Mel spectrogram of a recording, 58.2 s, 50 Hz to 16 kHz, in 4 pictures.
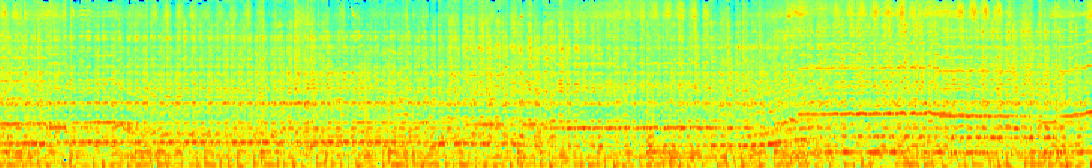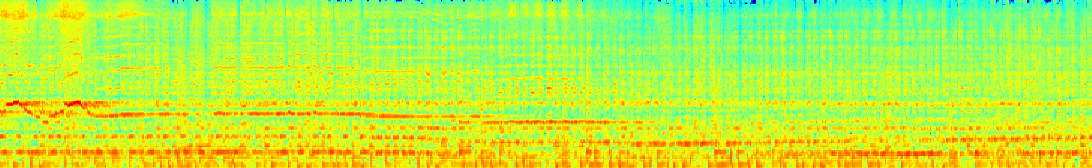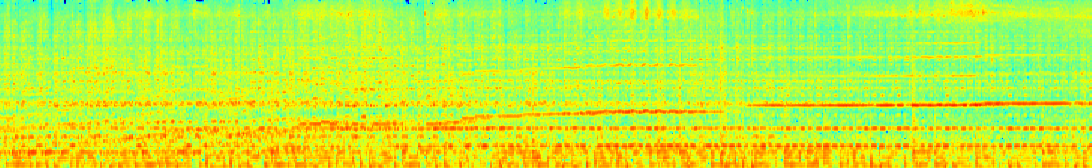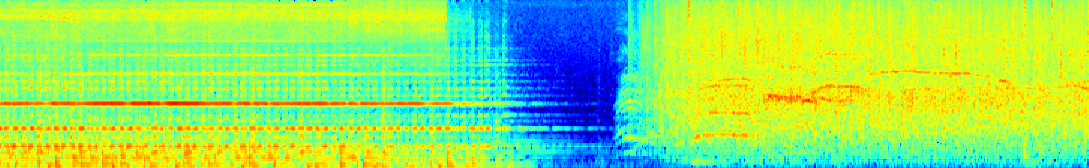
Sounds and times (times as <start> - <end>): Double bass: 0.0 - 50.7
Cello: 0.0 - 51.0
Speech: 51.9 - 53.7.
